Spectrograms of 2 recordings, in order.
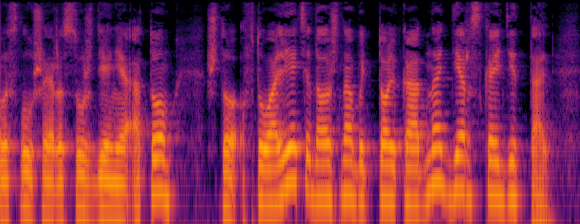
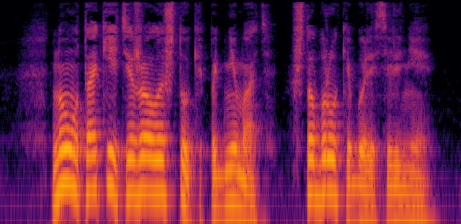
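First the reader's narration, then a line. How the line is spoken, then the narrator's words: Sighing. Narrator (Russian): вздохнула Жанна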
